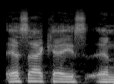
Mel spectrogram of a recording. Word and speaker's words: sika: Um, it's a sik. And the the locals up there pronounce it sika. I still say it's or you know I just don't pronounce my eyes like that.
